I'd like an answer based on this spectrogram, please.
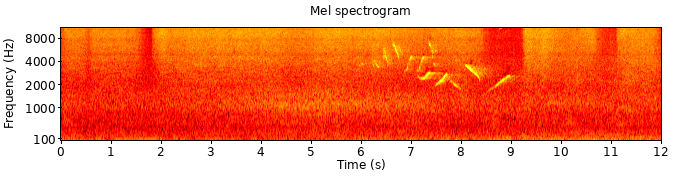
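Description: Green-winged saltator (trinca-ferro) giving a short phrase of quick sliding whistled notes about two-thirds of the way through, over a steady background hiss.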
